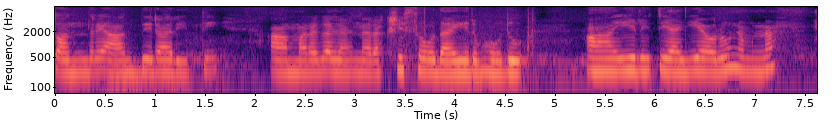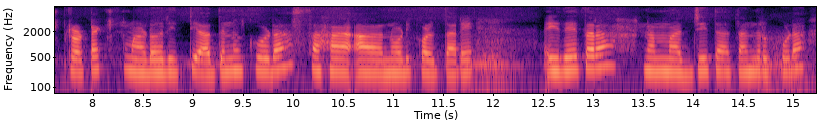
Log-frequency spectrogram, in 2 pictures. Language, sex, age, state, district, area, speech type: Kannada, female, 18-30, Karnataka, Koppal, rural, spontaneous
